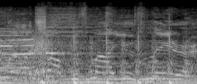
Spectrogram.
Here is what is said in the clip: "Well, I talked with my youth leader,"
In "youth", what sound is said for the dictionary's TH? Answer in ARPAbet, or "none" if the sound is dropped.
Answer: TH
